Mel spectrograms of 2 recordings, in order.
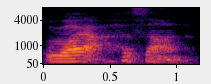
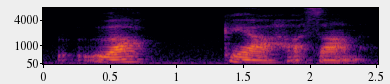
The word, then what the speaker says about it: Raqia Hassan: Egyptian Arabic you speak, which is why it could be pronounced either as a G, a G, or as a glottal stop, which is the reason why we have Raya Hassan, not Raqia Hassan.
